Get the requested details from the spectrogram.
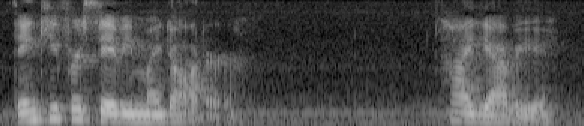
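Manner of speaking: emotional voice on the edge of crying. Reading aloud an email just received, on the verge of tears. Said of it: "I think I'm going to cry".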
